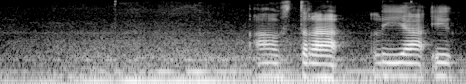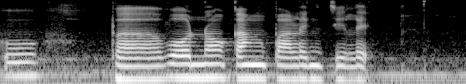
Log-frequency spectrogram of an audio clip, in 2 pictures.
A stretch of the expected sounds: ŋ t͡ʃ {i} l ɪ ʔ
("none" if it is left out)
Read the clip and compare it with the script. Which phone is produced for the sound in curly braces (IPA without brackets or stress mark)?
i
